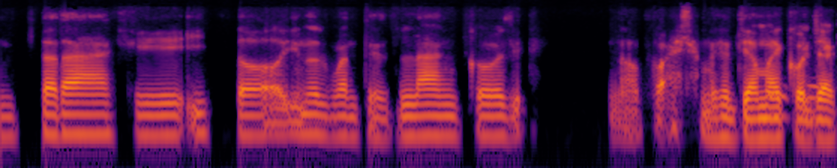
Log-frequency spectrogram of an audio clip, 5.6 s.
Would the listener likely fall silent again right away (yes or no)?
no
